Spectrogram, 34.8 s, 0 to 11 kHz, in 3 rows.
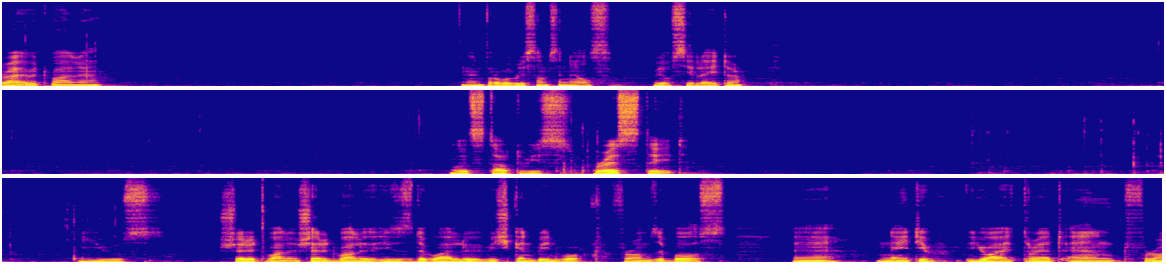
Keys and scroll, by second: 0.2 Return, 0.8 space, 11.5 Return, 12.9 Up, 15.6 Return, 16.8-17.8 typing, 21.1-24.6 typing, 25.4 Down, 25.9 Return.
